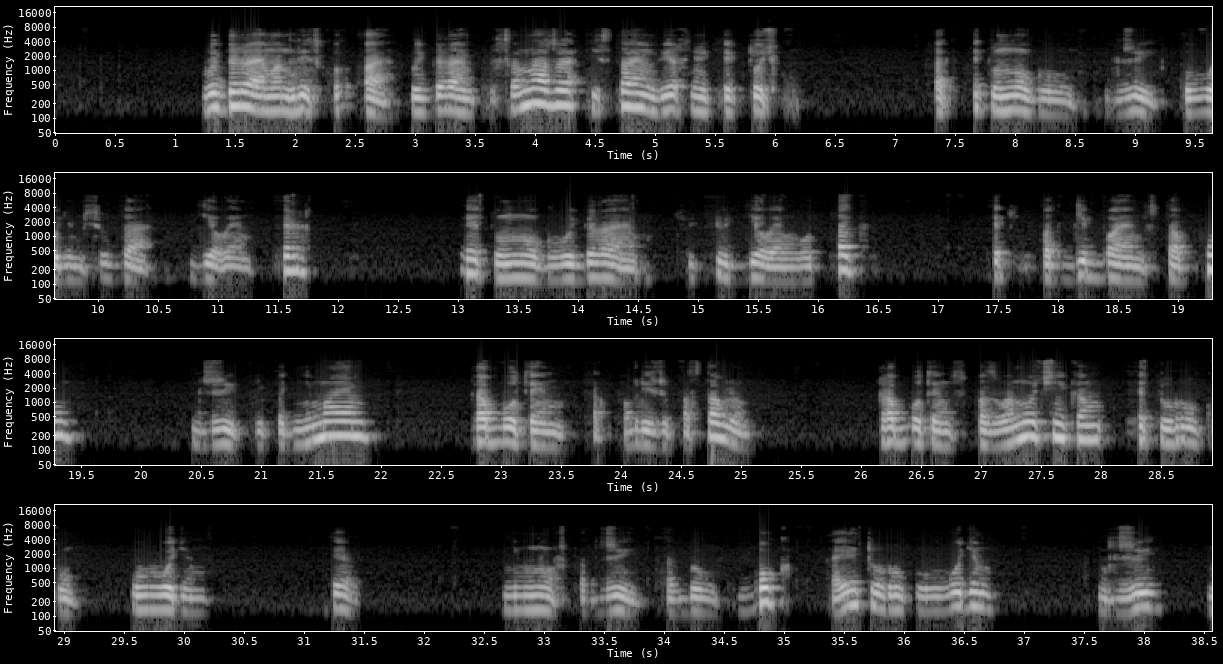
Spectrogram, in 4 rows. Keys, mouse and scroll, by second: 0.3 KP_3, 0.4 a, 7.2 click, 8.6 g, 10.6 r, 13.2 click, 14.6 g, 17.2 click, 18.3 r, 20.3 g, 23.0 click, 23.6-24.5 scroll up 3, 24.6 shift+middle click, 26.6 r, 28.4 click, 29.0 middle click, 31.2 r, 33.0 g, 35.2 click, 35.7 middle click, 37.6 g.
